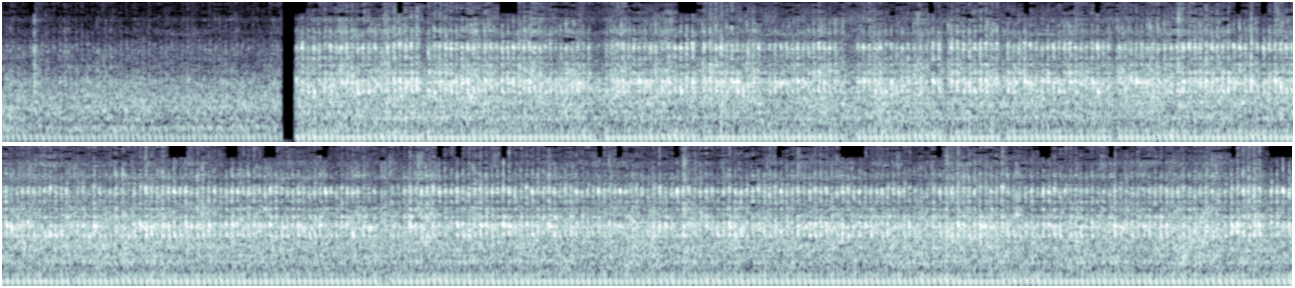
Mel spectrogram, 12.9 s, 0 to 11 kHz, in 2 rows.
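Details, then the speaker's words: Ferguson TO-30 tractor, bought from a scrap yard, running a hay baler; steady engine note dips rhythmically each time the plunger packs hay, normal loading and not a fault. "you can hear the motor like that's normal that's plunger every time that it packs the hay that's what's do it it'll do a diesel the same way man that's perfectly normal"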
